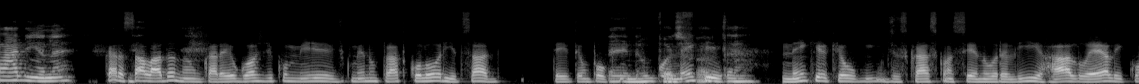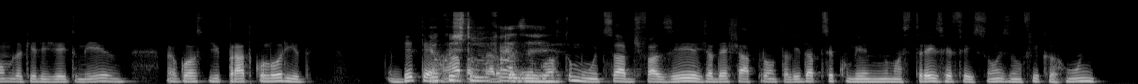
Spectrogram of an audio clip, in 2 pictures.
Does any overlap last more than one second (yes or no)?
yes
